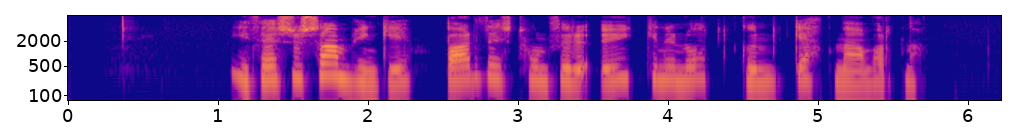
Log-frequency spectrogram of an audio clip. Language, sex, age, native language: Icelandic, female, 30-39, Icelandic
